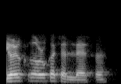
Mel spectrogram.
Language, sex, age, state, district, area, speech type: Urdu, male, 18-30, Delhi, South Delhi, urban, conversation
